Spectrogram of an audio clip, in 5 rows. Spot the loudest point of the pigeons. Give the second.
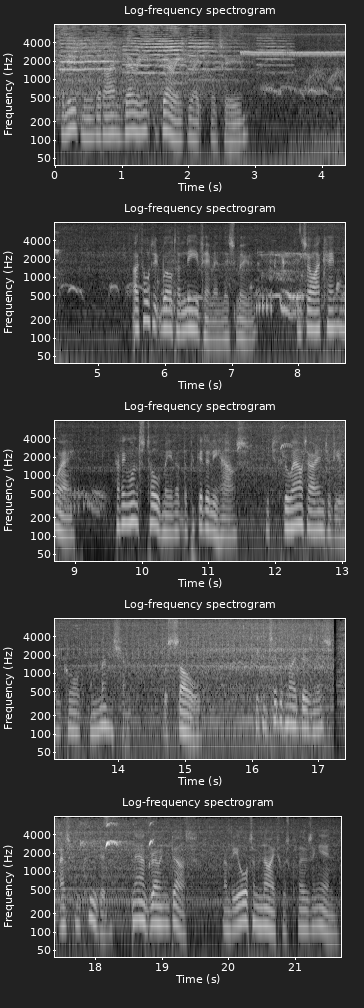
8 s.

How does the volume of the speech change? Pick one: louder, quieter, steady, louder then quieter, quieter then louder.
steady.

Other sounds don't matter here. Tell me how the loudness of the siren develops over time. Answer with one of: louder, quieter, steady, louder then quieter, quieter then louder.
quieter.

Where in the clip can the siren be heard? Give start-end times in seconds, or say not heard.
0.0-4.5.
